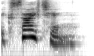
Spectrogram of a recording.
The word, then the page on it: exciting: British English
